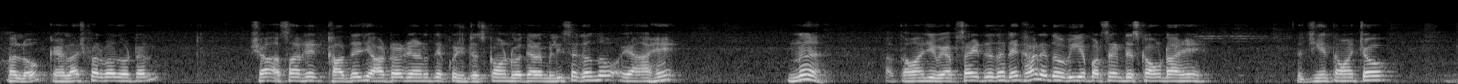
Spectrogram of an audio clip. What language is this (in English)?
Sindhi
